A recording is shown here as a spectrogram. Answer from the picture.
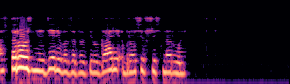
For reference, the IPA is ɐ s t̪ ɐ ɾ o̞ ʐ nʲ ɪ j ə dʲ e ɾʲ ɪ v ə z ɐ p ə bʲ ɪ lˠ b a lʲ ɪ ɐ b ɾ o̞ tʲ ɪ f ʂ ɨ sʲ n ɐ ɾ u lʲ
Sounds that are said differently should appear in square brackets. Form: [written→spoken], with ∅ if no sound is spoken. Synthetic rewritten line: ɐ s t̪ ɐ ɾ o̞ ʐ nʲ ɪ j ə dʲ e ɾʲ ɪ v ə z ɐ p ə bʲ ɪ lˠ [b→ɡ] a [lʲ→ɾʲ] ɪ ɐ b ɾ o̞ [tʲ→sʲ] ɪ f ʂ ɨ sʲ n ɐ ɾ u lʲ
